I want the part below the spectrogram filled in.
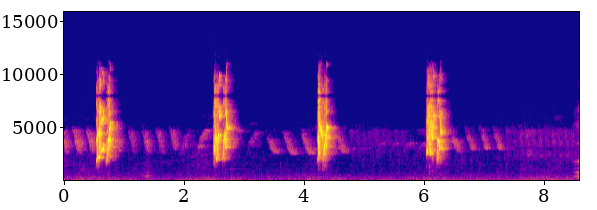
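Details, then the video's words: Calls of a female lovebird meant to draw long trilling answers from others: loud harsh chirps roughly every two seconds, with soft twittering notes in between, quiet surroundings. "Pancingan Burung Lovebird Betina! Bakal Langsung Respon Lovebird Segala Kondisi Auto Ngekek Panjang"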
